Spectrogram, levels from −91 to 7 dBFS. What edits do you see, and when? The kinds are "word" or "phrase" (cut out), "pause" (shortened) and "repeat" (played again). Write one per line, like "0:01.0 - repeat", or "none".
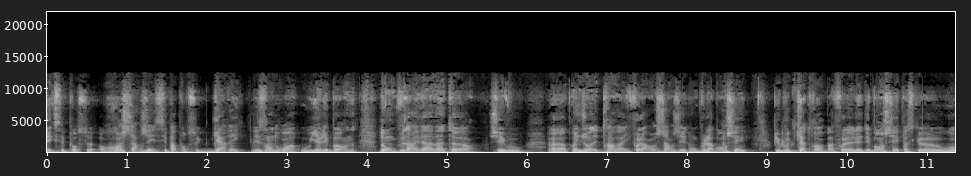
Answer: none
